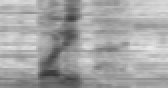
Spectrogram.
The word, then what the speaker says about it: Bolívar: bolívar murió de tuberculosis en algunos países europeos su apellido se acentúa en la segunda sílaba bolívar en el año 1820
